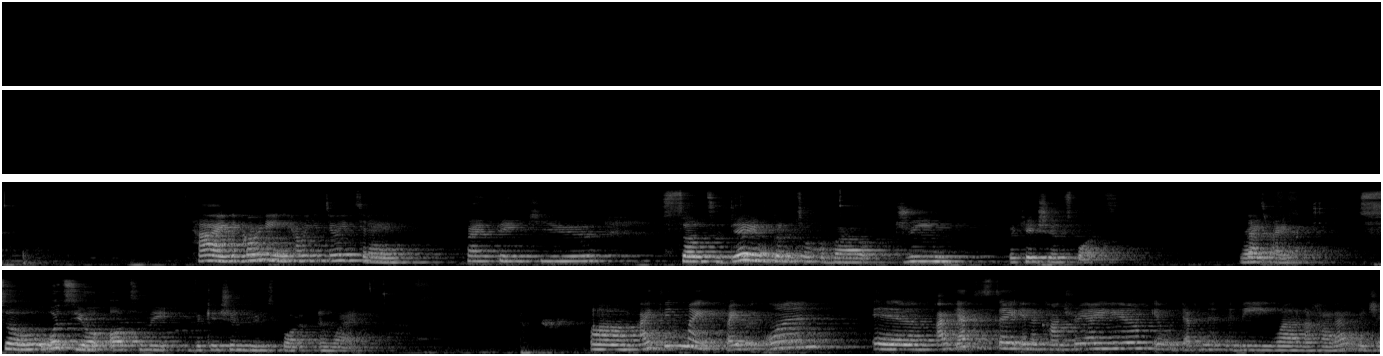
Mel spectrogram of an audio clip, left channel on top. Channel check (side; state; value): left; silent; digital silence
